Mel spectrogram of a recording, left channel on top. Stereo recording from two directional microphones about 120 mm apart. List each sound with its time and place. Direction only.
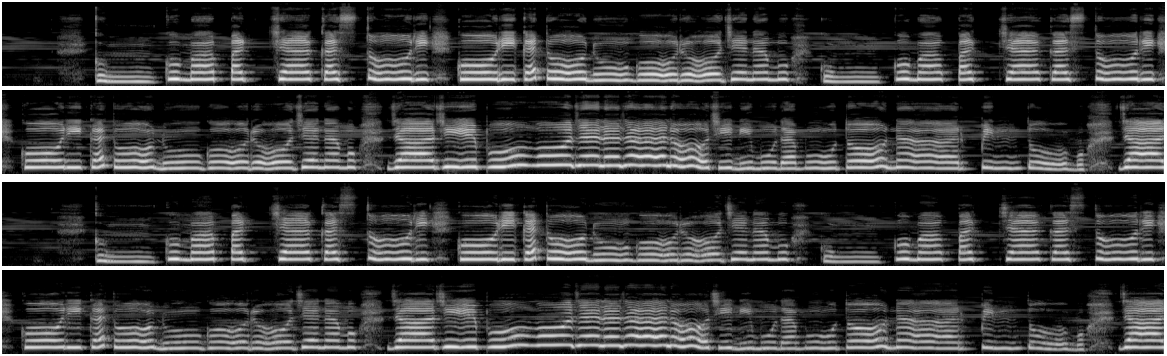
0.9 s music: 25° left (ahead or behind)
6.0 s mantra: 15° left (ahead or behind)
6.3 s music: 30° left (ahead or behind)
20.1 s music: 35° left (ahead or behind)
